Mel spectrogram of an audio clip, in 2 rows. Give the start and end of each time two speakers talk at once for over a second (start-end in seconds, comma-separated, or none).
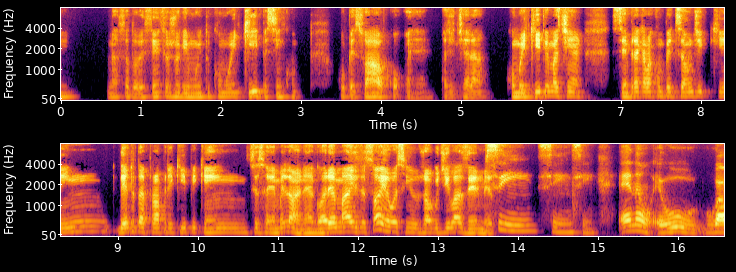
none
